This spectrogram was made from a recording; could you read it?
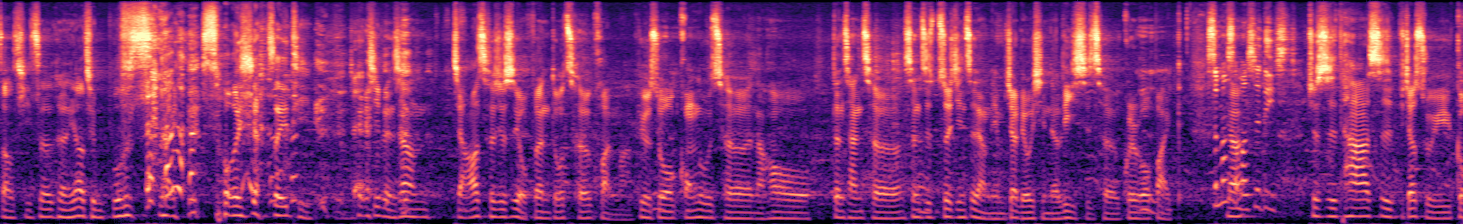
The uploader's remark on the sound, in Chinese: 2022 Taipei Cycle台北國際自行車展-Live Podcast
